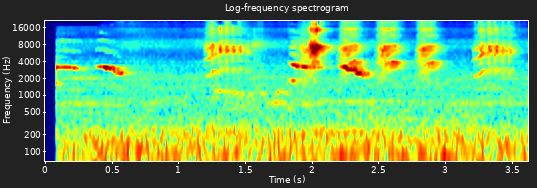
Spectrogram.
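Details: Lesser green leafbird (cucak kinoi) from Jambi singing actively: a descending whistled slur, then bursts of high buzzy, scratchy notes and a few short sweeping chirps over faint low hum.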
